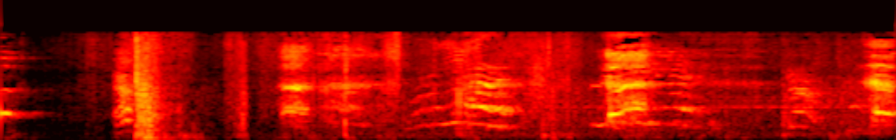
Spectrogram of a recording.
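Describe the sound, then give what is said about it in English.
A hammer bangs hard against a door, beating the door in: one loud slam followed by several sharper knocks spread irregularly, while raised, upset voices and a whimpering cry carry on throughout. “You just beat our door in with a hammer.”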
